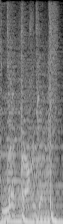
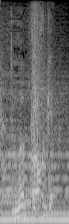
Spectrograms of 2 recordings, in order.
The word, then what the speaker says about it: Meuporg: Meporg, à se goinfrer des Meporg, souvent des jeunes qui passent leur journée derrière un Meporg.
